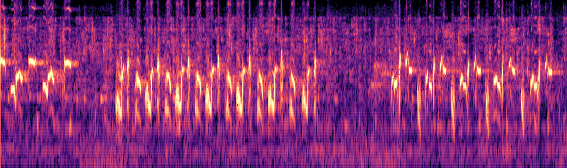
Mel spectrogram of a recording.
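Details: Sooty-headed bulbul in provoking fighting song: a few clear whistles, then a dense burst of rapid warbling, slurred notes, a short gap, and another quick run of chirpy whistles.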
